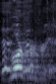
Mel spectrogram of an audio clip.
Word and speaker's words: Porphyry: Porphia? Do you know him? I'm thinking like Porphyry. Porphyry, that's his name.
